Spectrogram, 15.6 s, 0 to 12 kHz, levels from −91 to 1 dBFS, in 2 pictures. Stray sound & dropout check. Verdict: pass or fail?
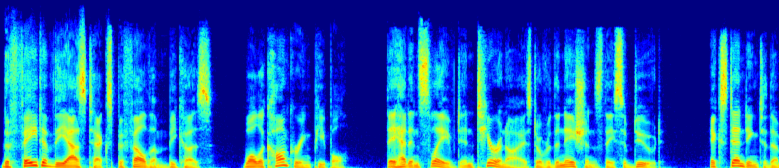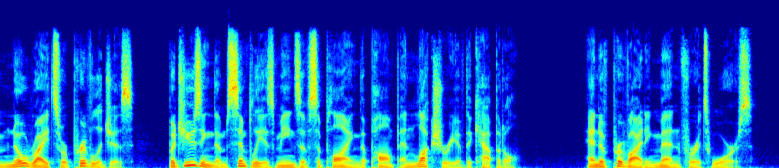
pass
